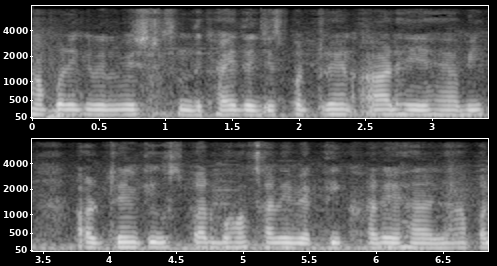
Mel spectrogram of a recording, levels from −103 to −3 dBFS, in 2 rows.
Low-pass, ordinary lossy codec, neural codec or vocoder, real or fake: 7.2 kHz; AAC, 32 kbps; none; real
